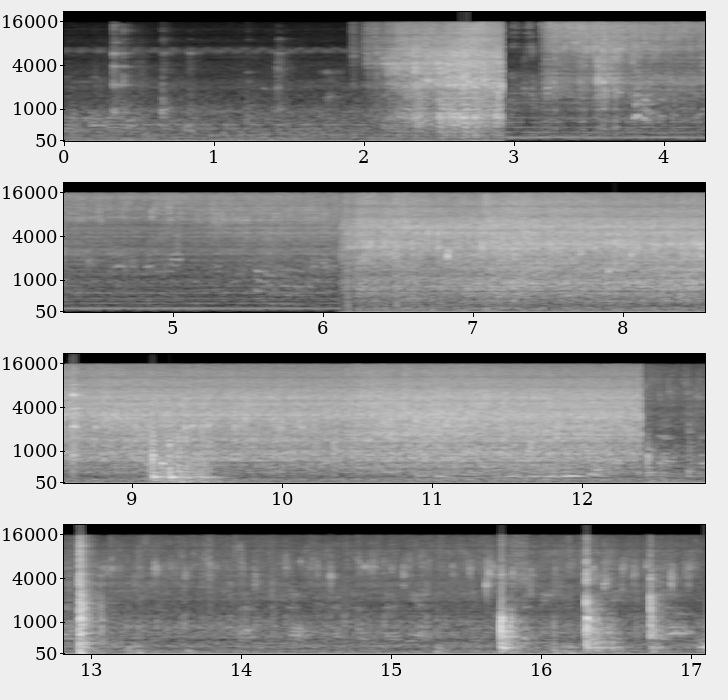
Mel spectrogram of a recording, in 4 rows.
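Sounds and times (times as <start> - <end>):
food sizzling in hot oil: 2.0 - 17.0.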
